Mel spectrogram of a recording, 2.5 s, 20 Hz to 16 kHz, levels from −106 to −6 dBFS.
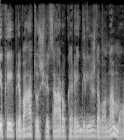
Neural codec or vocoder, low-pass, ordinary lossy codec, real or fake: none; 14.4 kHz; AAC, 64 kbps; real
